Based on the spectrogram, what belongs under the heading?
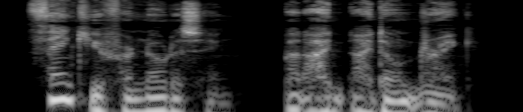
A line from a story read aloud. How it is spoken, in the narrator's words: In a melodic voice said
